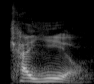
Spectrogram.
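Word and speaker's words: חַיִל: there let's go to the Hebrew word which is honestly just as amazing and it's pronounced cayil not only does it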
